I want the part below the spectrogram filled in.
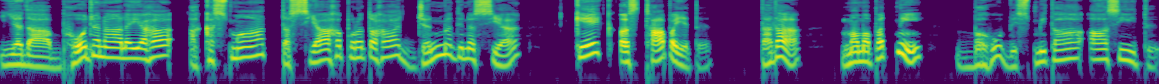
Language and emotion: Sanskrit, surprised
